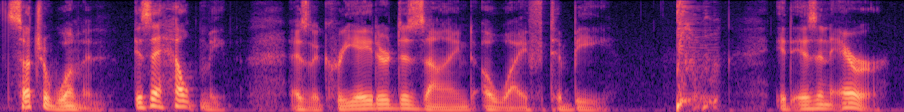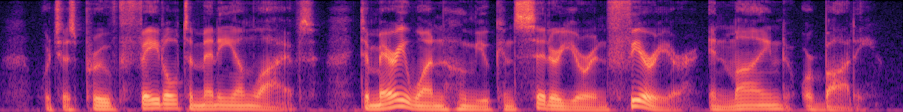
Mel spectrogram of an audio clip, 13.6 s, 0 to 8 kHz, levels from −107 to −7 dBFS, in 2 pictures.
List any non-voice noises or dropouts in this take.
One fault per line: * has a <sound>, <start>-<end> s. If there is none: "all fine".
* has a thud, 5.1-5.4 s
